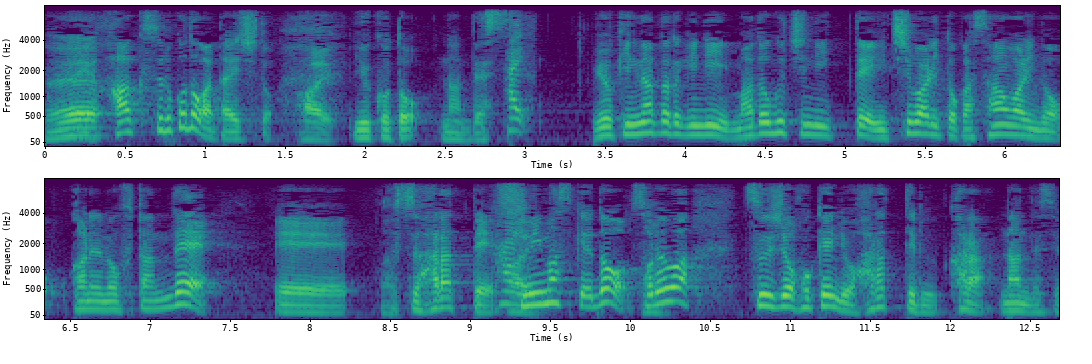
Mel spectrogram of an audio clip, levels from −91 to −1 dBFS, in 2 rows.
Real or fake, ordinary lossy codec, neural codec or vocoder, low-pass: real; none; none; 7.2 kHz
